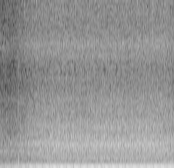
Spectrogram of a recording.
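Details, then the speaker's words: Used Chevrolet Trailblazer idling down as it warms: steady idle with a faint, quick, even ticking over the low drone; top-end engine tick, suspected lifter, possibly a rod. "it sounds like it's a lifter baby in the upper part of the engine I think it's a rod in myself when it warms up maybe you can hear it down here a little bit better"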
